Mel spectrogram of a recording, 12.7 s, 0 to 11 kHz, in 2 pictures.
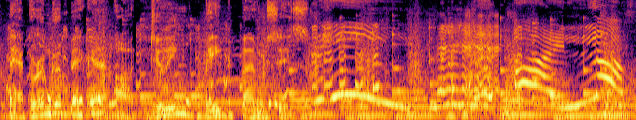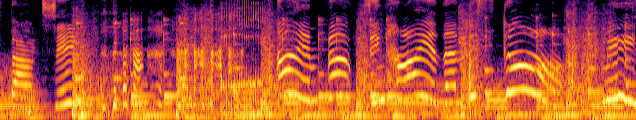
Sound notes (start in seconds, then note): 3.5 giggles; 4.8 bleating; 7.2 giggles, snorts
